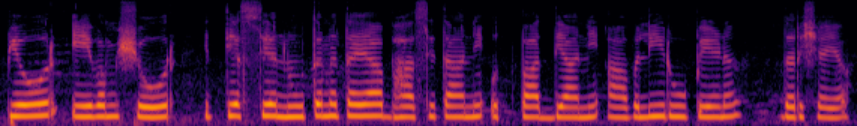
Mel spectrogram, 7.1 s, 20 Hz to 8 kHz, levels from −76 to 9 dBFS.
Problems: none marked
